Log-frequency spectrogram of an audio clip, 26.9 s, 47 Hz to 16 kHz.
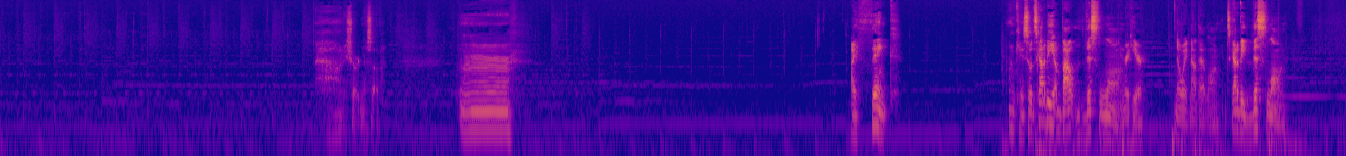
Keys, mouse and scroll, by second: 22.0 click, 22.6 space, 23.6 space, 24.8 click, 25.4 space.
